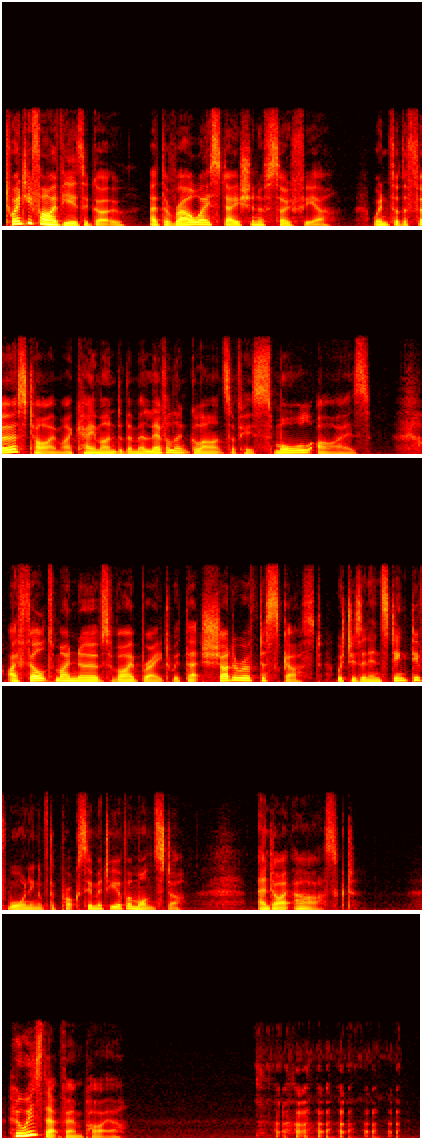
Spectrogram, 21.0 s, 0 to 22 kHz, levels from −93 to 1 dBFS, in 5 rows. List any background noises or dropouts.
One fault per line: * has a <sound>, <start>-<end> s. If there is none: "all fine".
* has a laugh, 19.3-20.8 s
